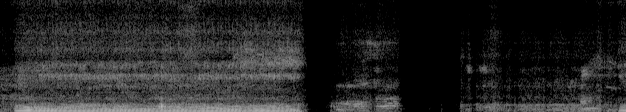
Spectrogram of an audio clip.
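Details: Adult man snoring: a long, loud, buzzing snore followed by quieter, broken breathing noises.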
